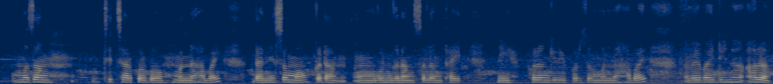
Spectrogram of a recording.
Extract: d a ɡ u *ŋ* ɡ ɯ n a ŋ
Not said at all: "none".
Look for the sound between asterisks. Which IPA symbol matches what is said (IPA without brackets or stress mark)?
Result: n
